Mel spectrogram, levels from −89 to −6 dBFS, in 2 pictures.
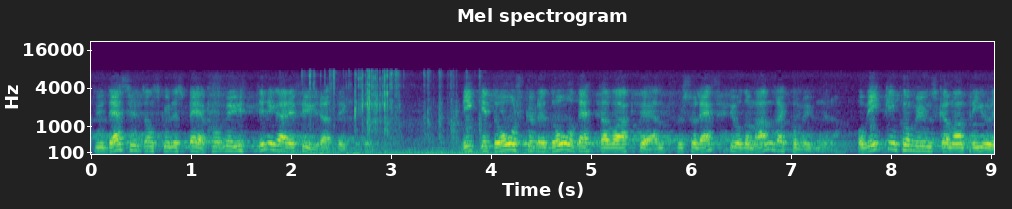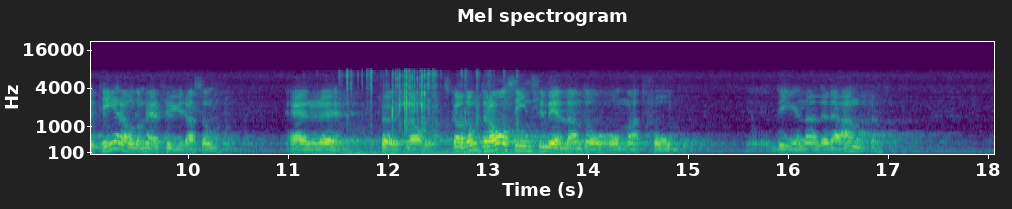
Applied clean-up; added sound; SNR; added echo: none; Coin (dropping); 12 dB; reverberation time 2.6 s.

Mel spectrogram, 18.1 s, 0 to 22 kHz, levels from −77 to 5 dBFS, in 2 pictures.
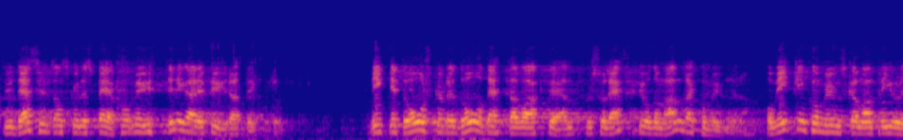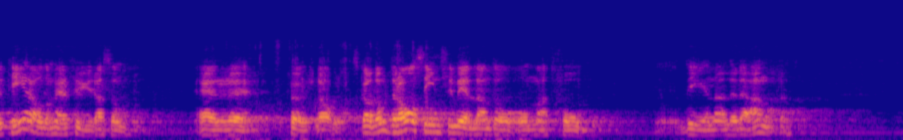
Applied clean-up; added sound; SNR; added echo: neural separator model SepFormer DNS4.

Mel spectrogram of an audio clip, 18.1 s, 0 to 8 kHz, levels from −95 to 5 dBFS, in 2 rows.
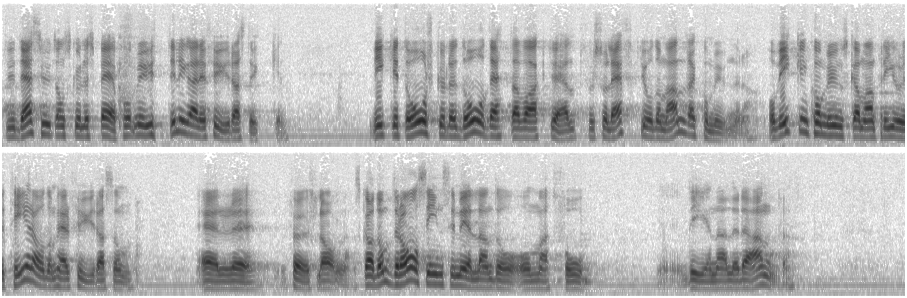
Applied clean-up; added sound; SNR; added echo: none; none; none; none.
